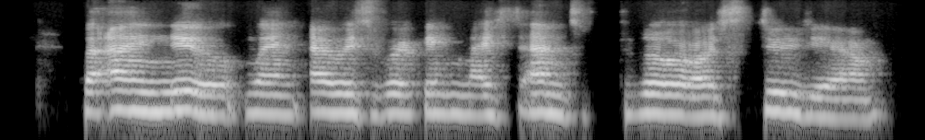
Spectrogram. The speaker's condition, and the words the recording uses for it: ALS (motor neuron disease). I, I have two grandsons I want to remember me, and I don't want them to necessarily remember this voice.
